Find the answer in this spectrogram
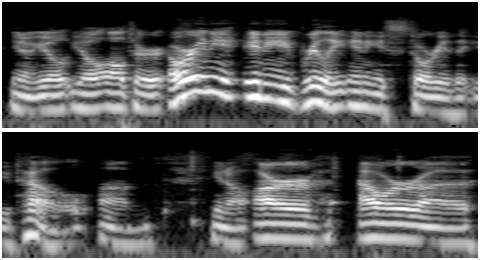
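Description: A man's voice: mid-range voice, animated, moderate pace. A man in his thirties hosting a casual book-discussion podcast, thinking aloud with many fillers and restarts. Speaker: podcast host. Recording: slightly muffled lo-fi audio.

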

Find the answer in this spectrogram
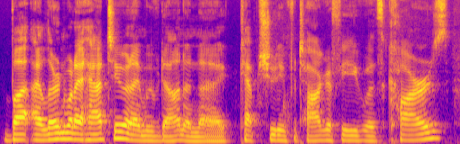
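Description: A man's voice: mid-range voice, normal speed. A thirty-year-old man from northern Minnesota co-hosting a casual podcast, rambling a bit and correcting himself with frequent ums. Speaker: podcast co-host.

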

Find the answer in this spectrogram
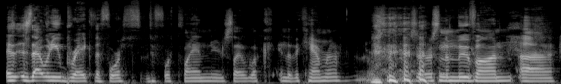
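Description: Rambling thirty-year-old man, higher voice. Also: little pitch movement, fairly quick, a bit bright. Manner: rambling, with many fillers and restarts. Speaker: band member co-hosting a podcast. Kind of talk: casual podcast chat.

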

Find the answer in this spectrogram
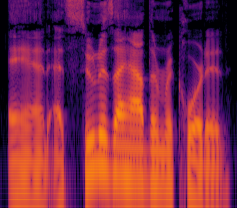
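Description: Man, podcast host, hoarse, raspy, fairly low voice, chatty, dry recording. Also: sing-song, measured pace, a little mellow, no echo. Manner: chatty, rambling, laughs often. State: hoarse, voice strained from sickness. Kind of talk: casual podcast chat.

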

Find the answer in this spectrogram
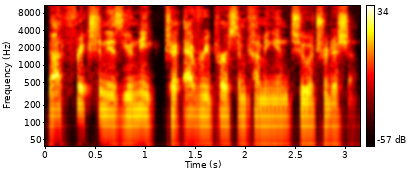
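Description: A man's voice: mid-range voice, fast talker, no echo, studio quality. Reflective man asking rhetorical questions. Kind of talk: casual discussion.

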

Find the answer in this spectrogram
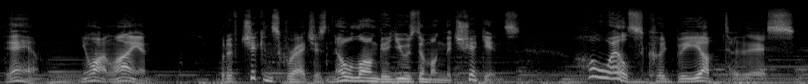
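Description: A man playing a righteous chimp police detective in a comic noir audio drama, with dramatic, forceful delivery. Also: medium pitch, wildly swooping pitch, measured pace, soft background music. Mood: probing. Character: hard-boiled animal police detective, a chimp, righteous and theatrical.

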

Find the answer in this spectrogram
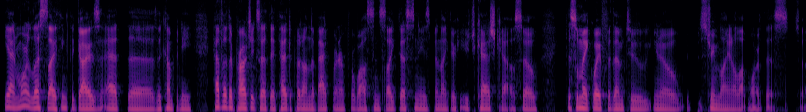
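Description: A man's voice: lowish voice, fairly even intonation, a little fast, gravelly, no room sound, clean studio sound. A man chatting casually as a podcast co-host. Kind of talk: casual chat.

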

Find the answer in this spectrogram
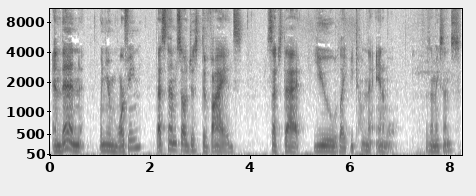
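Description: Male co-host, medium pitch, informal talk, speculative and conversational. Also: unhurried. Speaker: podcast co-host. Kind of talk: casual speculative discussion.

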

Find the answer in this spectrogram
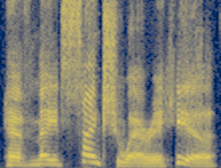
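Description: A man voicing a lewd, old-fashioned Southern gentleman with a florid, courtly drawl in an improvised comedy role-play. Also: sits high, big pitch swings, slow, dry recording, exaggerated voice. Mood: grandiose.

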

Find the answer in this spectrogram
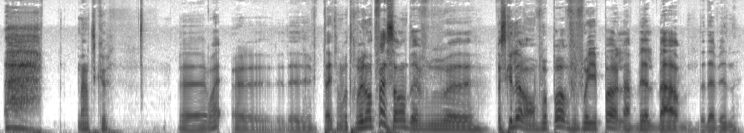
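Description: Man, quebec french accent, podcast host, very lively pitch, dry close sound, rambling chat. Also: a little slow, no echo. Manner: rambling, animated, many restarts and laughs.

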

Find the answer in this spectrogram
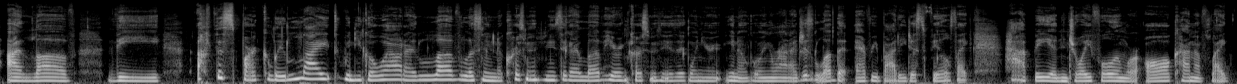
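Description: Low, raspy young woman hosting a podcast. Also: darkish tone. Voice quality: raspy, slightly deeper than usual. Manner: chatty, laughs often, uses fillers like "like" and "um". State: scratchy throat. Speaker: podcast host. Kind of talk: casual solo podcast chat. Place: at home, filming herself.

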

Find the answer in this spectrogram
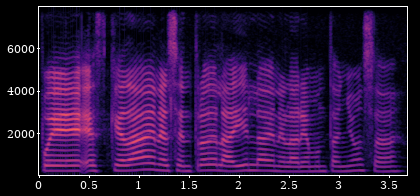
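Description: A young woman from Puerto Rico with a Puerto Rican accent, a university student answering questions in a podcast interview, measured and pausing on many fillers. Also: fairly high pitch, level tone, a bit bright, smooth. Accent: Puerto Rican Spanish. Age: young adult.

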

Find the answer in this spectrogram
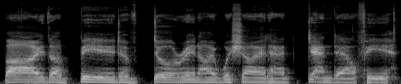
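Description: A man voicing a proud, bitter dwarf king in a dramatic storybook reading, gruff and imperious, declaiming slowly and scornfully. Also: sits low. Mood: raging.

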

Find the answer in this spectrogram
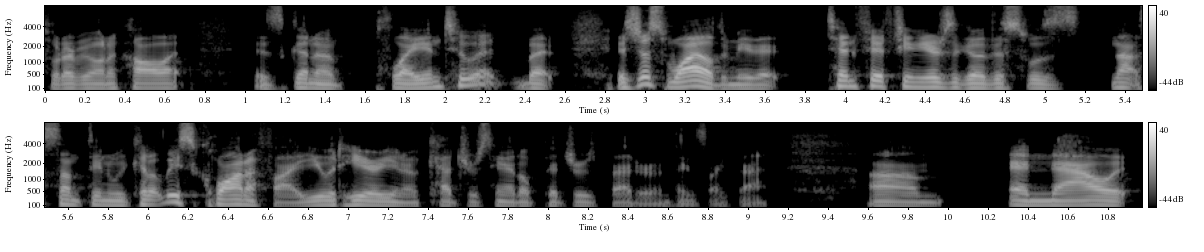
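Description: A man's voice: mid-range voice, gravelly, a bit bright, no room sound. A man co-hosting a podcast in easygoing casual chat, thinking aloud. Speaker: podcast co-host.

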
